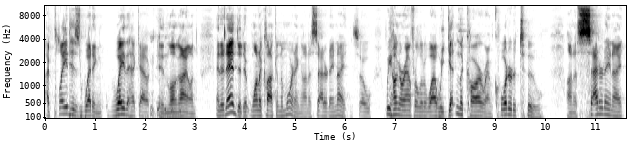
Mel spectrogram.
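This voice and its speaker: A man hosting a radio show, telling relaxed, chatty anecdotes. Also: mid-range voice, fairly quick. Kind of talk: casual chat. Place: supper club radio studio.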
